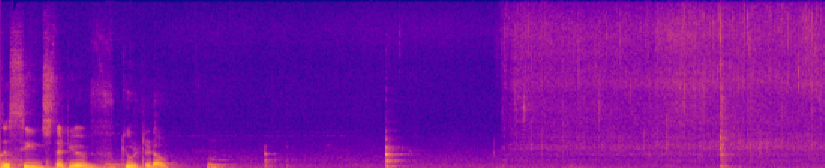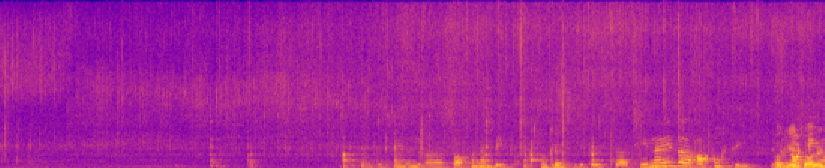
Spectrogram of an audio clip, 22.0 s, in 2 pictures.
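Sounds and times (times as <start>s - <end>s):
cheese sizzling in hot oil: 6.6s - 22.0s
spatula stirring with light knocks: 15.5s - 16.4s, 17.5s - 19.1s
wooden spatula tapping pan: 17.4s - 19.1s.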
